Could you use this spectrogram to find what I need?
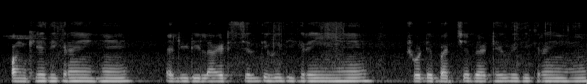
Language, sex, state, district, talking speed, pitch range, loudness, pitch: Hindi, male, Bihar, Sitamarhi, 215 wpm, 150-155 Hz, -26 LUFS, 150 Hz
